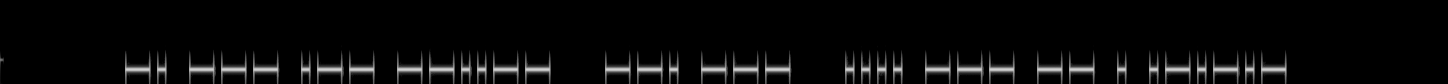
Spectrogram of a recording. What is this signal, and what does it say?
Morse code, heard as a keyed tone, about 15 wpm, 700 Hz. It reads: NOW, GO HOME.
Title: Sentences from Top 200 Words 15wpm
